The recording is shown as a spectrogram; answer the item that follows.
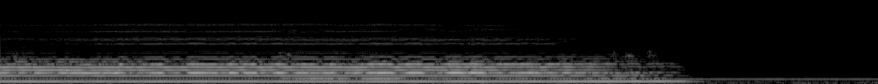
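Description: A man chanting a single long "Om" on one steady low pitch, held for about seven seconds before it stops.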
